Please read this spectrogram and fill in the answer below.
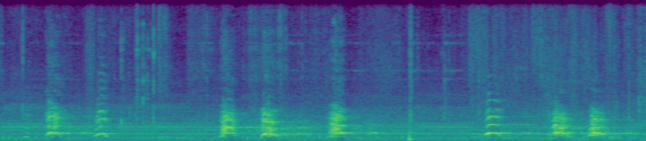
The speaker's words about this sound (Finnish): koira alkoi niin reagoimaan, alkoi niin vuotamaan, vikisemään, pikkusen haukahteli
